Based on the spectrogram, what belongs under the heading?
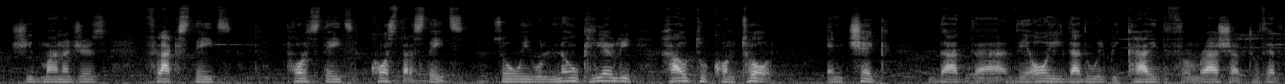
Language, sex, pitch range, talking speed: English, male, 110-135 Hz, 140 wpm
